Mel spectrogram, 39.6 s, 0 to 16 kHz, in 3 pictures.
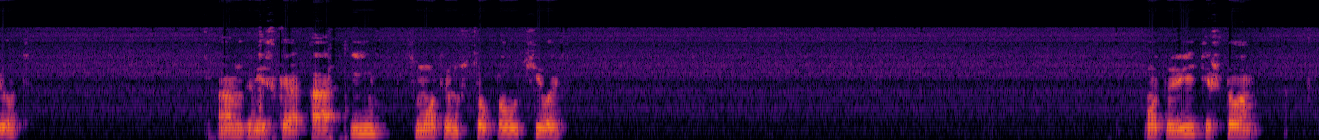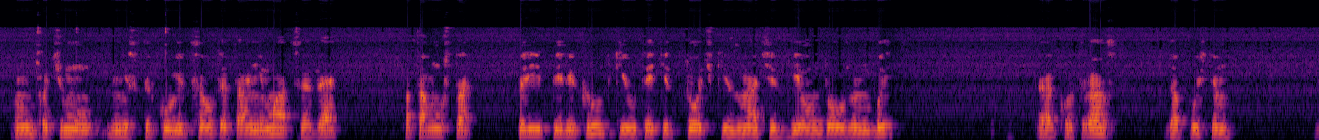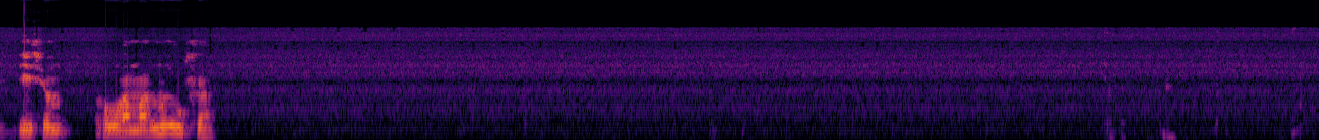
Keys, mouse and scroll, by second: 4.8-13.7 drag, 13.9-14.8 middle drag, 16.1-37.4 drag, 38.6-39.3 middle drag.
